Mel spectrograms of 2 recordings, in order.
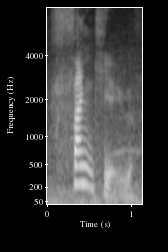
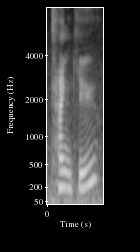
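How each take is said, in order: First: It begins with a soft th sound. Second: It begins with a hard t sound. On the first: The speaker calls it right. "the most important word in English, is thank you" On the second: The speaker calls it wrong. "with a T sound"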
